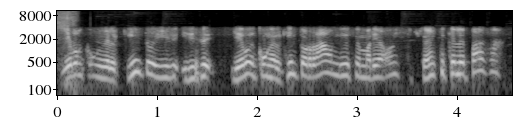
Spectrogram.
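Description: A male caller with a fairly high voice tells a rambling joke over a tinny phone line. He is chatty and loose, and he repeats himself as he builds to the punchline. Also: a little fast, a little hiss or hum. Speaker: caller telling jokes.

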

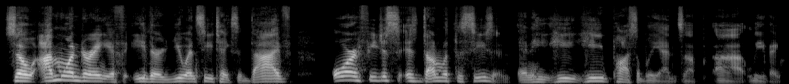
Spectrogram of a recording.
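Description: An American man hosts a solo sports podcast in a close, dry recording. His voice is hoarse and froggy, as if under the weather, and it moves through lively rises and drops. He talks conversationally and emphatically, restarting sentences as he works through his opinions. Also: mid-range voice, moderate pace, no echo. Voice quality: hoarse, croaky frog voice. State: sick, hoarse voice.

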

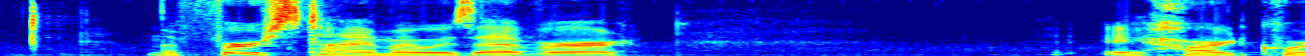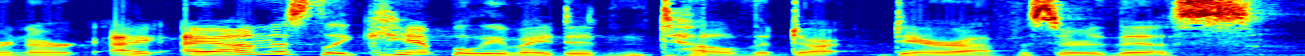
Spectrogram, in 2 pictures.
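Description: A woman comedian telling a comic story live on stage, animated and self-mocking. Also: brisk. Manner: animated, self-mocking, jumps into high voices. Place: live show outdoors.

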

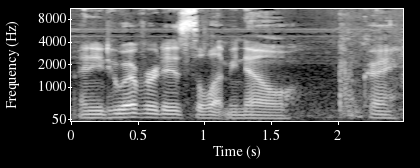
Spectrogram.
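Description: A man's voice: lowish voice, fairly even intonation, brisk, slight background noise, natural voice. A man playing a weary, matter-of-fact medical examiner who talks to ghosts in an audio drama. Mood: apologetic, reassuring. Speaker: pathologist.

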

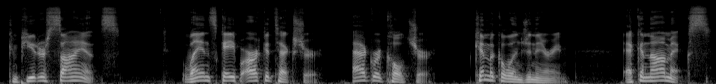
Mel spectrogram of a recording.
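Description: A man co-hosting a casual podcast chat, calmly walking through figures and examples step by step. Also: medium pitch, dry recording, studio quality. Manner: measured, explanatory, walks through statistics step by step.

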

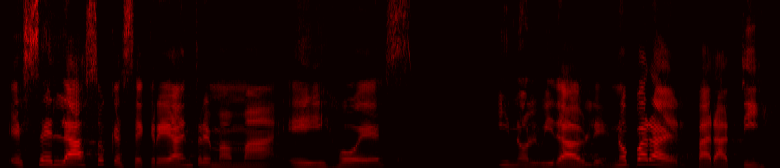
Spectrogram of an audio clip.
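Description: A woman's voice: medium pitch, unhurried, fairly bright tone. A woman in a live podcast audience giving encouraging advice. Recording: reverberant live venue.

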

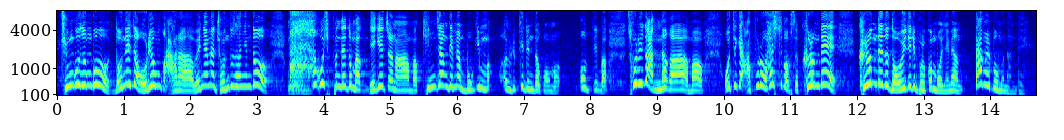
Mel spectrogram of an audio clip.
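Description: A young woman youth pastor preaching an energetic sermon to teenagers, emphatic and animated, calling out for responses from the room. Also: high voice, quick pace, few pauses.

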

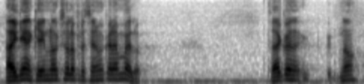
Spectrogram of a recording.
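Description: A man's voice: fairly high pitch, fast talker. A man with a Venezuelan Spanish accent, co-hosting a casual podcast, telling stories in a joking, slangy way. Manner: animated, joking, slangy storytelling. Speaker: podcast co-host. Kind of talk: casual chat. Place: Miami.

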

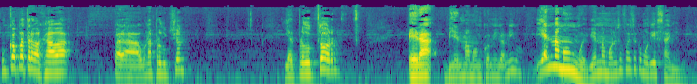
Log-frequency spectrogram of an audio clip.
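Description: High-voiced crude Mexican man telling stories. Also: normal speed, long pauses, faint music behind. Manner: animated, swears a lot, acts out voices in stories. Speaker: podcast co-host. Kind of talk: casual crude storytelling chat.

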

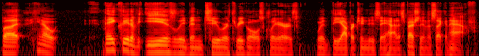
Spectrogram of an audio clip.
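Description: Deep-voiced man breaking down tactics. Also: steady tone. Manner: analytical, measured tactical breakdown. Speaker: podcast co-host. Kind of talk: casual football podcast analysis.

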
